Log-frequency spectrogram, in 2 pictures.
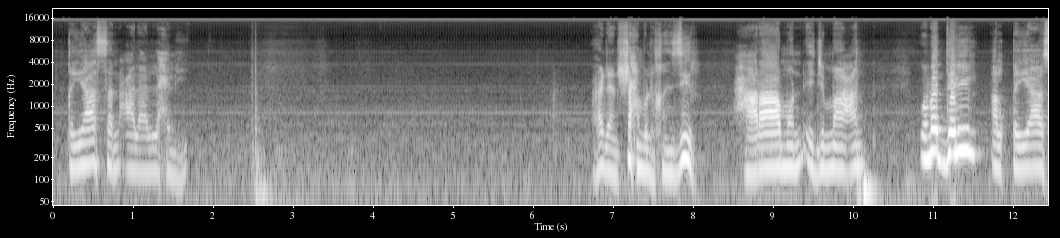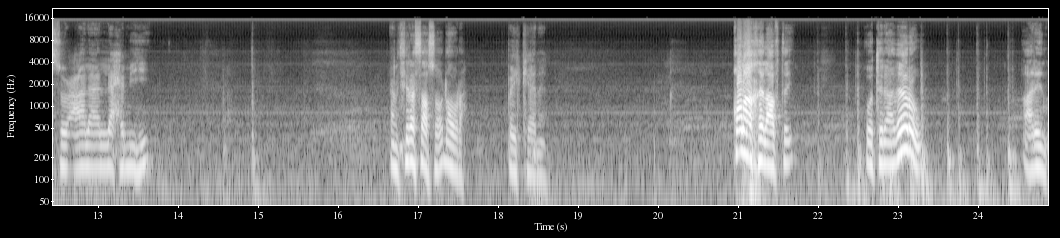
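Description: A man speaks calmly and with emphasis into a nearby microphone, pausing often.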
